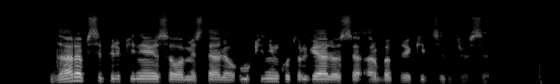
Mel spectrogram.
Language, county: Lithuanian, Alytus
